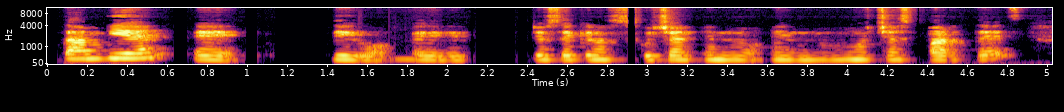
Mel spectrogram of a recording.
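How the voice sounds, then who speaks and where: A woman with a Mexican Spanish accent speaks at an unhurried, medium pitch as a podcast guest. She works as a doula and thanatologist and explains things earnestly in a conversational interview, using lots of fillers and tag questions.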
